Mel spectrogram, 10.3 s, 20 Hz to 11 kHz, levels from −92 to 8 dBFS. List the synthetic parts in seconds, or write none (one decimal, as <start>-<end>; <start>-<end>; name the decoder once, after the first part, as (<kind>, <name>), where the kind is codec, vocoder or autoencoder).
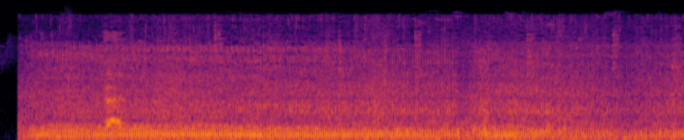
none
